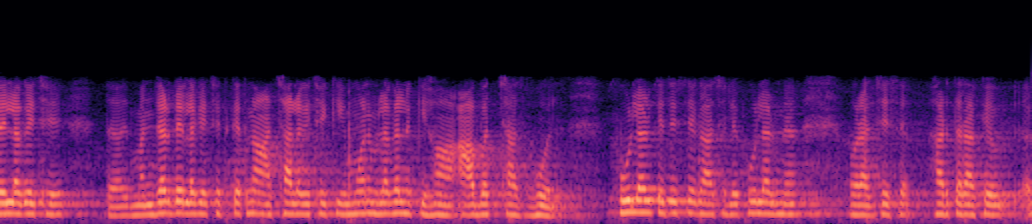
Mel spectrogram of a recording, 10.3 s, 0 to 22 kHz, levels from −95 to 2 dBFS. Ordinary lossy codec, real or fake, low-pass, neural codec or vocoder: none; real; 5.4 kHz; none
